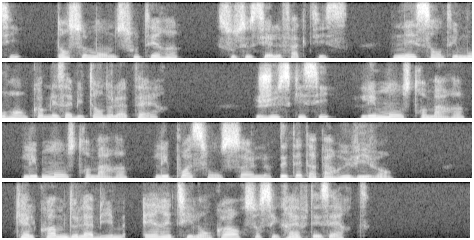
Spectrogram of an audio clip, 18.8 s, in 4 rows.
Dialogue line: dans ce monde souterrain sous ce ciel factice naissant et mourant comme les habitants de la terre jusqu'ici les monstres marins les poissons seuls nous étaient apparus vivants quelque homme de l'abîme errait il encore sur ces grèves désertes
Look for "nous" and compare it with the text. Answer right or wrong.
wrong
